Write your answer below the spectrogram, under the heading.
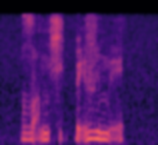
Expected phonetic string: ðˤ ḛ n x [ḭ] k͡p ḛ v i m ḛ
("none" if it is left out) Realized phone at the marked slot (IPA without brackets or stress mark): ḛ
